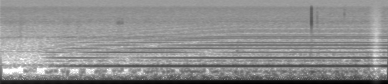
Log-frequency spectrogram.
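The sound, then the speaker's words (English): A steady, low alpha-range binaural beat tone drones continuously at an even volume, smooth and unbroken, with faint higher overtones and no voices or other sounds around it. “It won't be a loud one, but it'll be a click, and then we'll go right into alpha.”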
